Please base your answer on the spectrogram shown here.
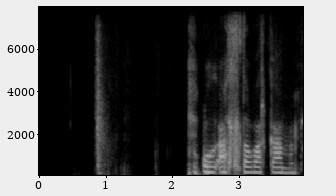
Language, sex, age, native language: Icelandic, female, 9, Icelandic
